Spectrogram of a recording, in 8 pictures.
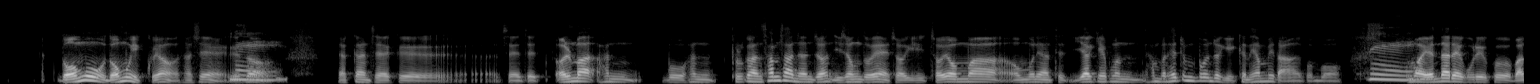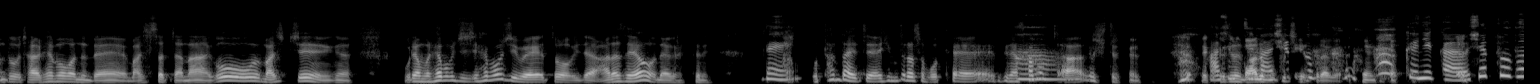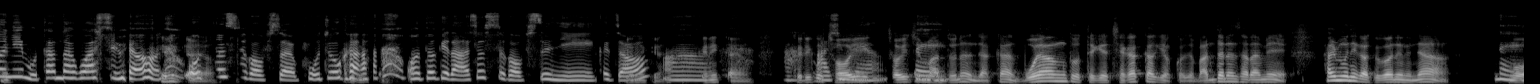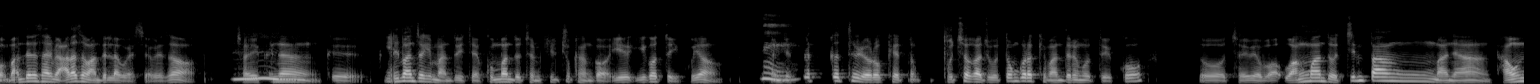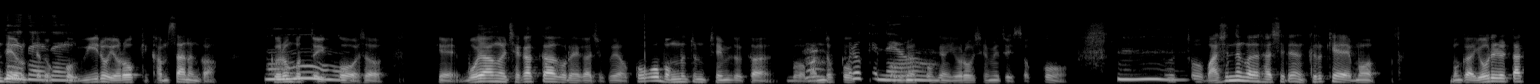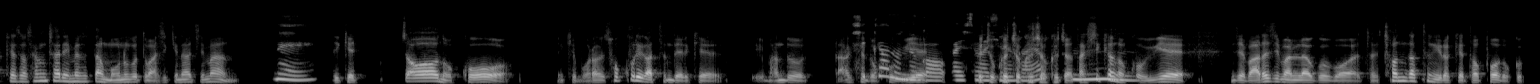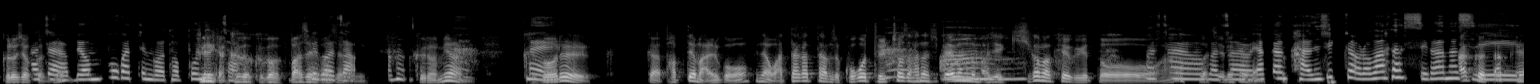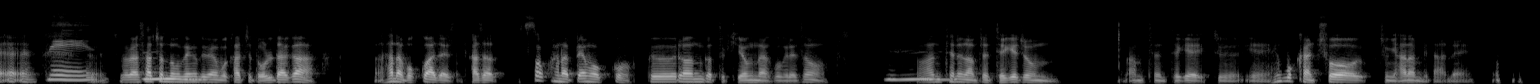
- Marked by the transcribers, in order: other background noise; laughing while speaking: "그러시더라고요"; laugh; laughing while speaking: "그러니까"; laugh; laughing while speaking: "하시면"; laughing while speaking: "보조가"; gasp; laugh; gasp; laughing while speaking: "아 사실은"; laugh; laugh
- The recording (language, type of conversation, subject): Korean, podcast, 가장 기억에 남는 전통 음식은 무엇인가요?
- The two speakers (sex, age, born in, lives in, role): female, 40-44, South Korea, France, host; male, 45-49, South Korea, United States, guest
